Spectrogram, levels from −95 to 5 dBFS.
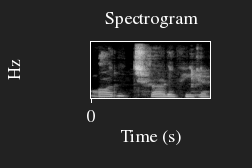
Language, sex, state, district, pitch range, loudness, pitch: Hindi, female, Bihar, Jahanabad, 235-300 Hz, -15 LUFS, 245 Hz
